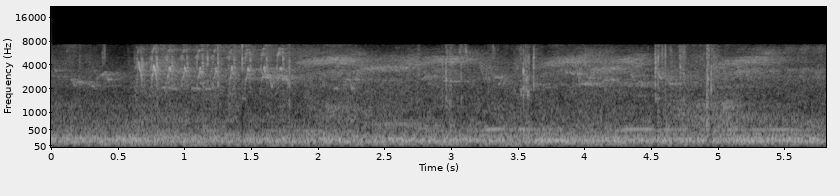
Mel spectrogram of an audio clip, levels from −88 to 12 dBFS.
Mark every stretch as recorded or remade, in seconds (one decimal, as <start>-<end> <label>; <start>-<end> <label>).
0.0-5.8 recorded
